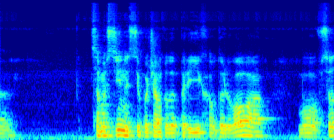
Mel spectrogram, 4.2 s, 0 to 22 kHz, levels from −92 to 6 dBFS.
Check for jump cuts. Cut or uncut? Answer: cut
